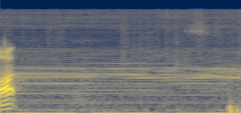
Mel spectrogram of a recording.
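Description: Steady electrical hum with a few high, even whining tones over it and no change in level; a word of speech ends right at the start.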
